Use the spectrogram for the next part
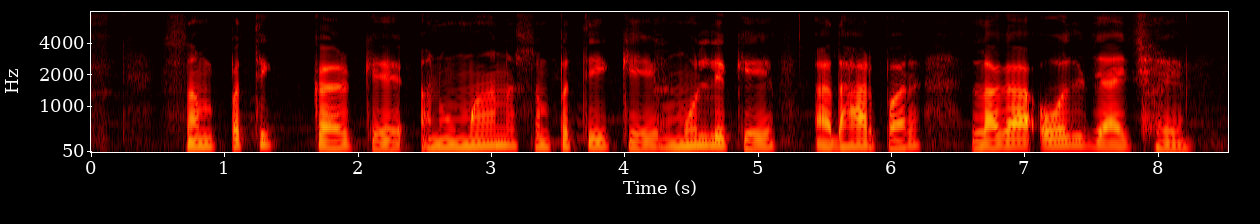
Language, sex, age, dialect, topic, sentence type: Maithili, male, 18-24, Eastern / Thethi, banking, statement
